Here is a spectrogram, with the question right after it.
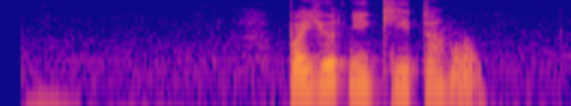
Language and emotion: Russian, neutral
